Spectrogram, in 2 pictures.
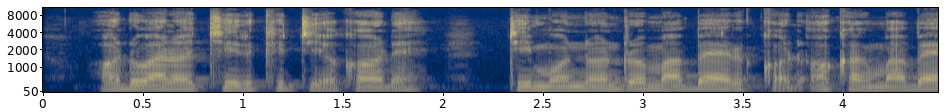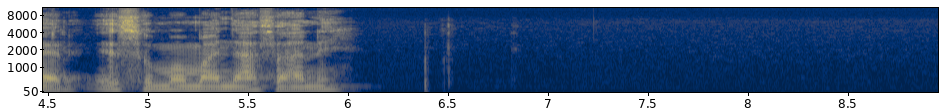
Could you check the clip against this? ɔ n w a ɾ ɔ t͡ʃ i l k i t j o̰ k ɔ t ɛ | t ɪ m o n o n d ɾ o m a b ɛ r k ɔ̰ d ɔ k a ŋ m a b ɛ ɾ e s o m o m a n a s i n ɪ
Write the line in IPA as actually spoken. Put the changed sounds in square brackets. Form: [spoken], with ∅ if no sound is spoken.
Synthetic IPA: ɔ [d] w a ɾ ɔ t͡ʃ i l k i t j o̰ k ɔ [d] ɛ | t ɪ m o n o n d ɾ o m a b ɛ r k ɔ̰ d ɔ k a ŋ m a b ɛ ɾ e s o m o m a [ɲ] a s [a] n ɪ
